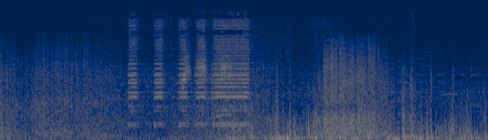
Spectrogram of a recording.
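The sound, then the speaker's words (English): Several car horns honk in quick, overlapping bursts over a steady rumble of engines and road noise from a convoy of Texas Trump supporters following the Biden bus tour in Texas, followed by more traffic roar as vehicles pass. “I love the horns.”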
